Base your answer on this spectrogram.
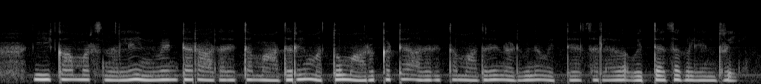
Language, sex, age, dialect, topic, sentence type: Kannada, female, 36-40, Dharwad Kannada, agriculture, question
